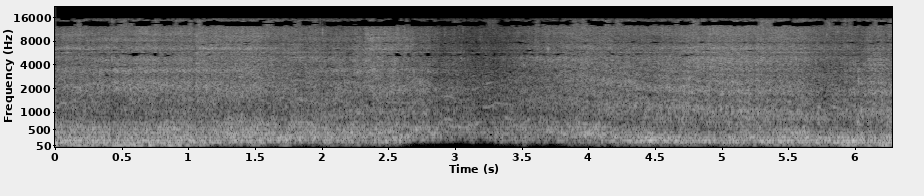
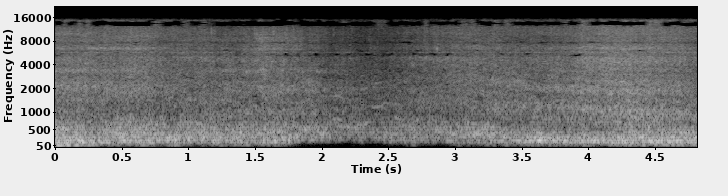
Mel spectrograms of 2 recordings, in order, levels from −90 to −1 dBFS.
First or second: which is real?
first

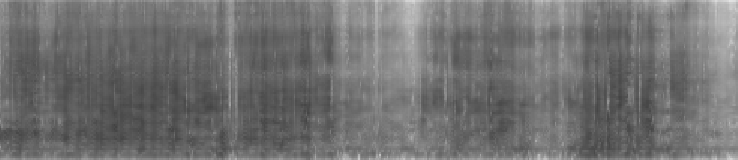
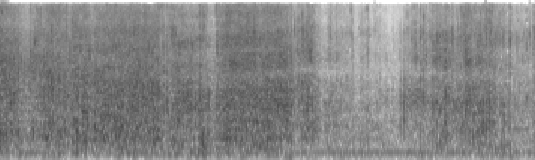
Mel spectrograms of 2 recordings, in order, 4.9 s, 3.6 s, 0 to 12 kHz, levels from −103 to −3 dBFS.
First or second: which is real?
second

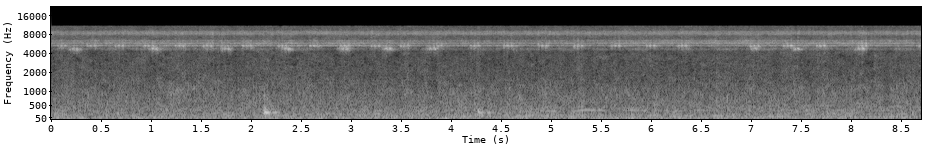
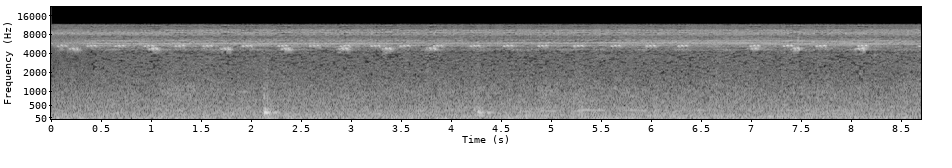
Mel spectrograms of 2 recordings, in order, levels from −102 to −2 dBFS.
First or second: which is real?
second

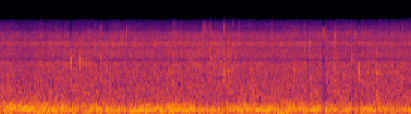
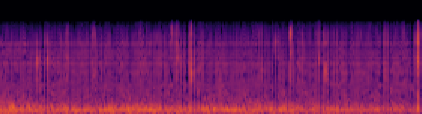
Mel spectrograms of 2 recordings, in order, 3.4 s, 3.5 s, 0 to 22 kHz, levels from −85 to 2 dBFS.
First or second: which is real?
first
